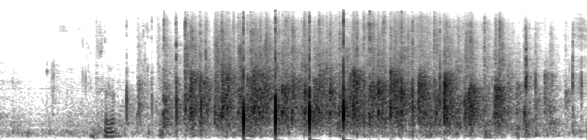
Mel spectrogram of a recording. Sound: applause

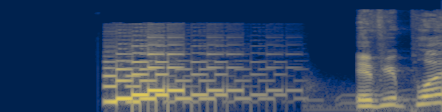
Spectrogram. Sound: logo beeping

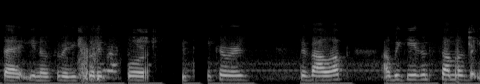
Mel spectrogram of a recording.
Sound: audio interference

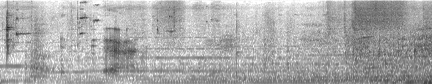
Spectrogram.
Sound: grunting

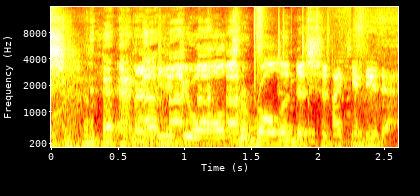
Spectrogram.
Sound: laughs

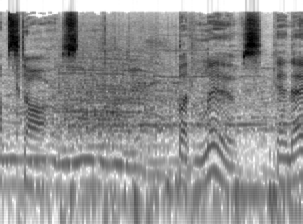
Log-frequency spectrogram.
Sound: audience cheering

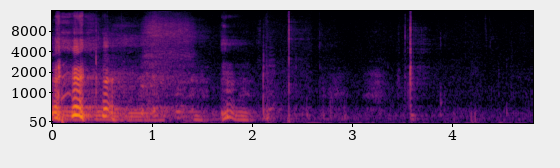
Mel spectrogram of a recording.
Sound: laughter drowns out speaker

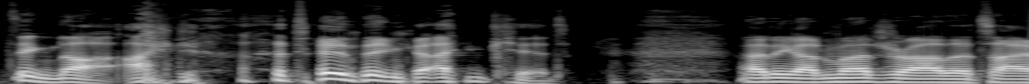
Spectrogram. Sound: laughs

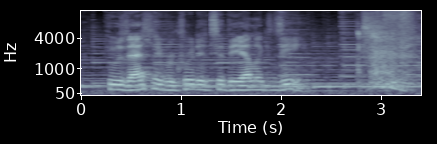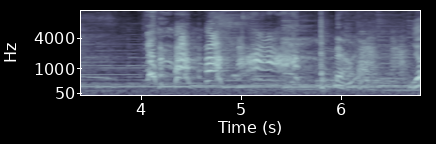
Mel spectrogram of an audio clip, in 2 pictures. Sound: laughter

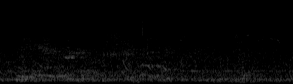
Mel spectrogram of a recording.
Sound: laughs

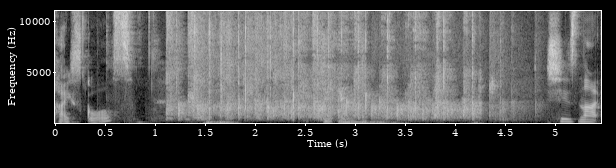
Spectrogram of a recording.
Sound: audience applauding

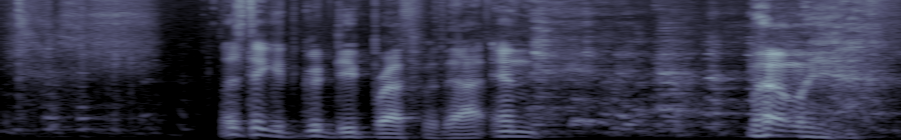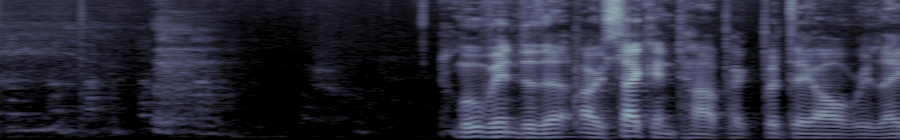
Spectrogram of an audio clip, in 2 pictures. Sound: more chuckles

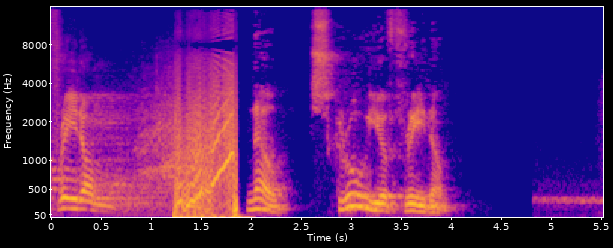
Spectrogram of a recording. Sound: record scratch

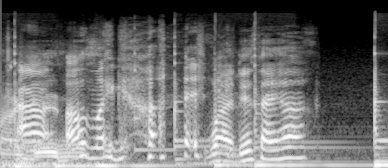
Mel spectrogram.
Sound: laughing

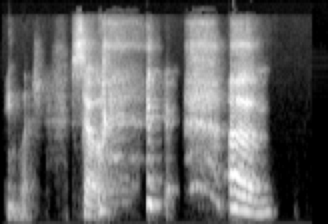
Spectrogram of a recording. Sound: laughs

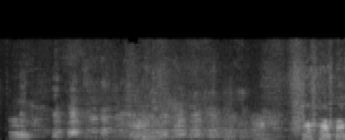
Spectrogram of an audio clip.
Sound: gagging

